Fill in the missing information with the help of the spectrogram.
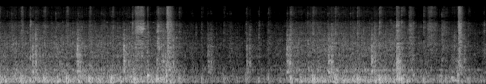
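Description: Small hopper-cooled, single-cylinder petrol stationary engine with twin open flywheels running slowly, with sharp clicks. Louder spells of about a second alternate with quieter ones.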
